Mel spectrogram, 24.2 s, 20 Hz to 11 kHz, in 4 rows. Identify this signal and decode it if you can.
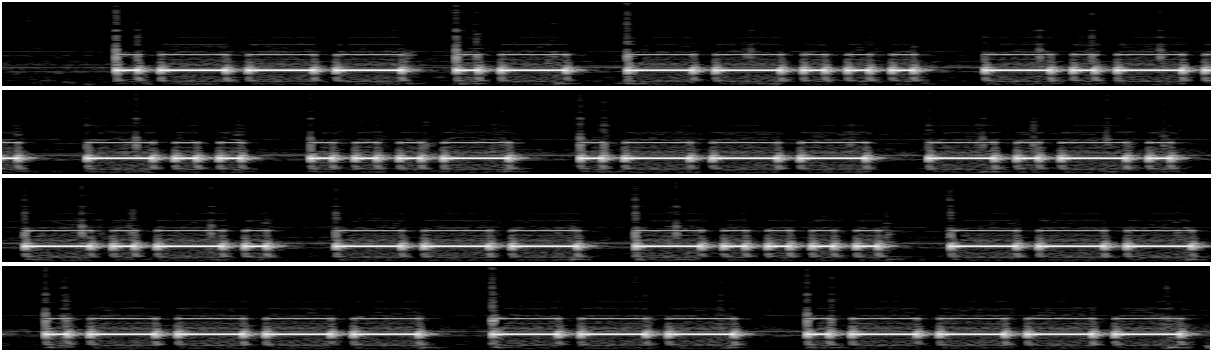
Morse code, heard as a keyed tone, about 11 wpm, 660 Hz. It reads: JA7CDV JCCO6O1O1
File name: jh8cbh / 2021cw / cw09b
